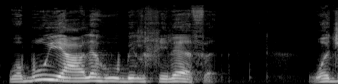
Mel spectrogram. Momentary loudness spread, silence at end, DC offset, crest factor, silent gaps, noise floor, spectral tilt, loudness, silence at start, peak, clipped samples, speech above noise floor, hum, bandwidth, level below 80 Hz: 16 LU; 0 s; under 0.1%; 18 dB; none; -61 dBFS; -6.5 dB/octave; -19 LUFS; 0.1 s; -2 dBFS; under 0.1%; 42 dB; none; 17 kHz; -66 dBFS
